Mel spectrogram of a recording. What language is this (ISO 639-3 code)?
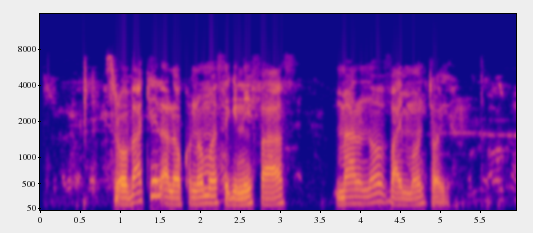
epo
